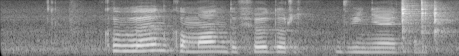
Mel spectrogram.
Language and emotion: Russian, neutral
